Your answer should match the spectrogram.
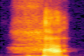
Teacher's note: గాలి పూర్తిగా ఆగిపోదు, కొద్ది కొద్దిగా బయటకు వస్తూ ఉంటుంది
